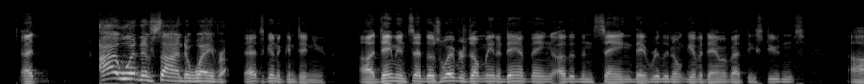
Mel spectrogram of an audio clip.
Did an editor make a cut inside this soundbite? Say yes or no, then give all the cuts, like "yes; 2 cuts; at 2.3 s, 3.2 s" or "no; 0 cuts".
yes; 1 cut; at 2.3 s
